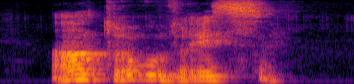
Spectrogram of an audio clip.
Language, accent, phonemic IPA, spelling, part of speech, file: French, Canada, /ɑ̃.tʁu.vʁis/, entrouvrissent, verb, LL-Q150 (fra)-entrouvrissent.wav
- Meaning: third-person plural imperfect subjunctive of entrouvrir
